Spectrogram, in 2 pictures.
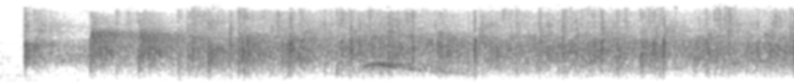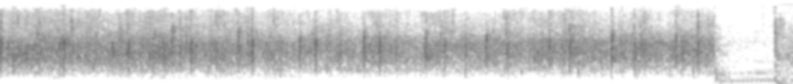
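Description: Sustained audience applause fills the room, a dense, steady wash of clapping from a sizable crowd that holds at an even level for several seconds before cutting off abruptly.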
